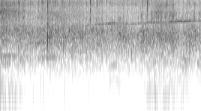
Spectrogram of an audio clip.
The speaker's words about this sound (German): Mal Applaus für euch, ihr habt echt gut geschwitzt.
